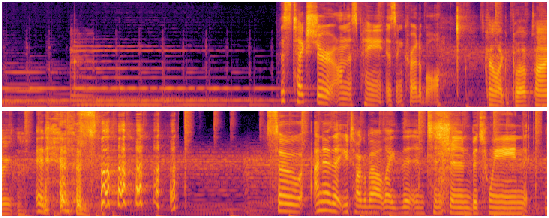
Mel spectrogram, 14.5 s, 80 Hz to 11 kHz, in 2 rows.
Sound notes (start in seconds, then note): 0.3 soft music; 7.8 laughs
